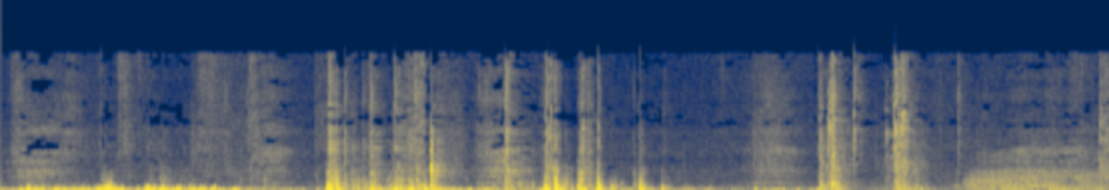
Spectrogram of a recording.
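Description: Handling noise and rustling on a handheld phone's microphone, with a low rumble and many scattered knocks and clicks. The rumble eases after about five seconds, and a brief creaking tone sounds near the end.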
